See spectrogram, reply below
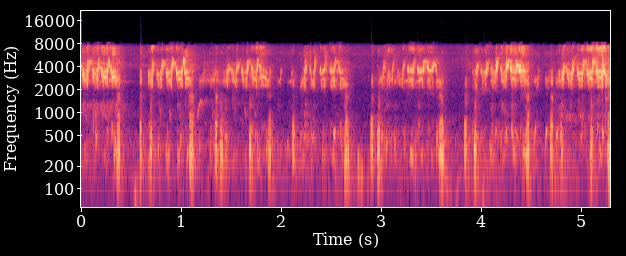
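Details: Black storks, nest camera on an oak in Poland, 19 June 2017, female feeding and an intruder being repelled; harsh stuttering chatter in uneven bursts of about a second, with hissing, wheezy overtones and short silent breaks.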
